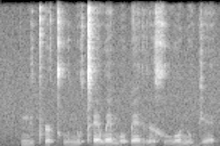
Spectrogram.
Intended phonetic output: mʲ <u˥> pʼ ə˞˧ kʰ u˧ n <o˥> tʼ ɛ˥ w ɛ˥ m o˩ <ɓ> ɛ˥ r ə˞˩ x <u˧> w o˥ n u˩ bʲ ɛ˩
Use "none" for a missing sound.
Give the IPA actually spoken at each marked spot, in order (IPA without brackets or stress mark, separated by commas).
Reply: u˥, u˥, ɓ, u˧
